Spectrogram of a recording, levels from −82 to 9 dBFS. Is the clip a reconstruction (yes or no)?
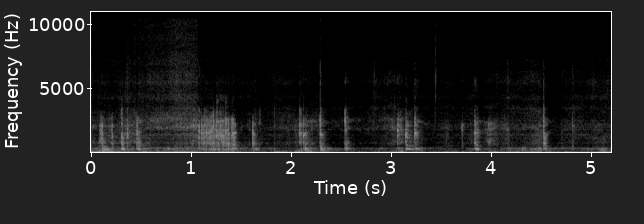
yes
